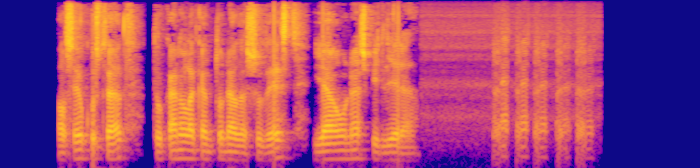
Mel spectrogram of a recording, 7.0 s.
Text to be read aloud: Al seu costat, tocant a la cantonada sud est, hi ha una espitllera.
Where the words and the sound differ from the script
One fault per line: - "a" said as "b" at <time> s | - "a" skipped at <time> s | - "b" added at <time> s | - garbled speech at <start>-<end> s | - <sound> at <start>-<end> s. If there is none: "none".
- laugh at 4.9-6.0 s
